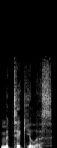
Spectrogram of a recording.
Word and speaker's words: meticulous: And this word has four syllables and the stress is on that second syllable. Meticulous. Meticulous. That first syllable also has that schwa, that a sound, that reduced vowel sound.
